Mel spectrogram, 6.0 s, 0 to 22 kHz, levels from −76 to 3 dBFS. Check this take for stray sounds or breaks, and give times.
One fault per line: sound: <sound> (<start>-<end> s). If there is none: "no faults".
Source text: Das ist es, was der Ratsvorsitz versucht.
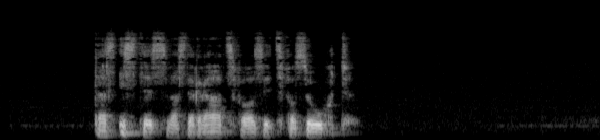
no faults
